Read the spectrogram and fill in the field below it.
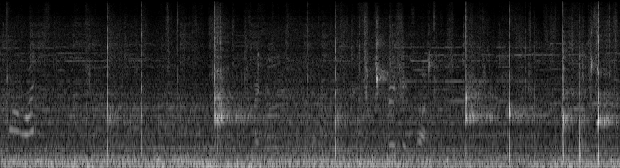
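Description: Paddles strike plastic balls with sharp pops, again and again.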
